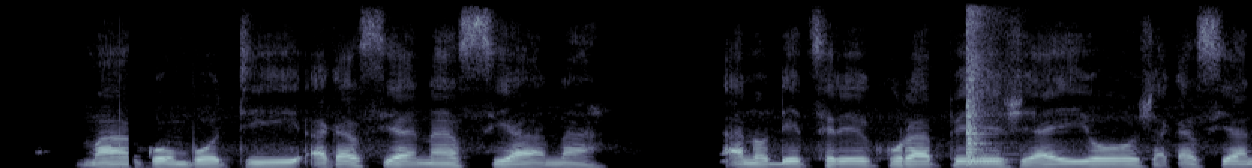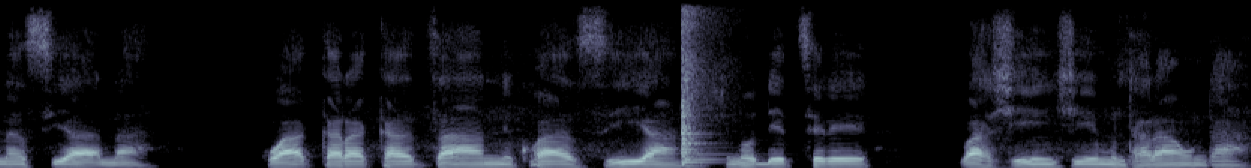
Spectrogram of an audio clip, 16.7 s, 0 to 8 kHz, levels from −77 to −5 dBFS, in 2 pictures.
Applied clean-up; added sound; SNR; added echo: none; Snare drum; 8 dB; none.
